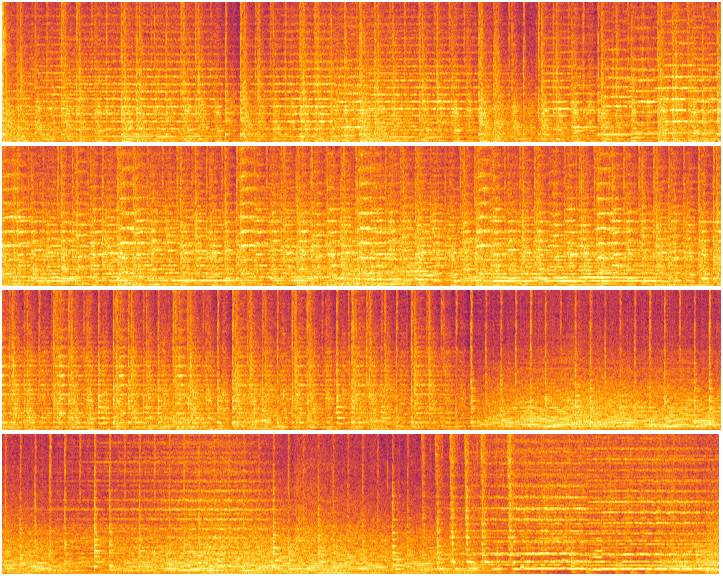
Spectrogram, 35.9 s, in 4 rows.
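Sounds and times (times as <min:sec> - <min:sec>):
low combat music: 0:00.0 - 0:35.9.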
